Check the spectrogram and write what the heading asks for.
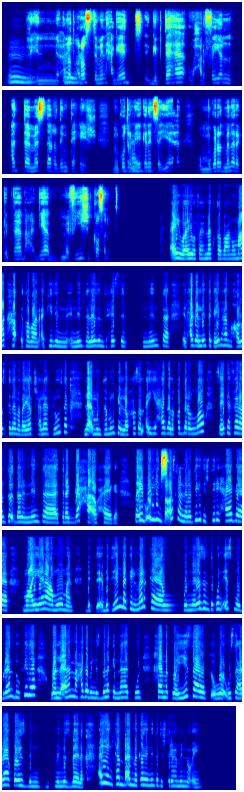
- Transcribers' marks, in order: distorted speech; in English: "Brand"; "بالنسبة" said as "مالنسبة"
- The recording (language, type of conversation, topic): Arabic, advice, إزاي أتعلم أشتري بذكاء عشان أجيب حاجات وهدوم بجودة كويسة وبسعر معقول؟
